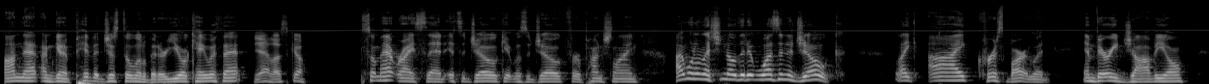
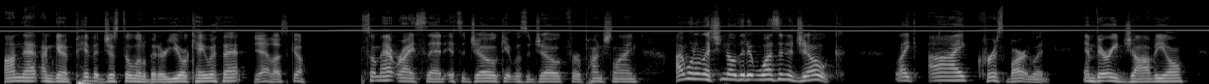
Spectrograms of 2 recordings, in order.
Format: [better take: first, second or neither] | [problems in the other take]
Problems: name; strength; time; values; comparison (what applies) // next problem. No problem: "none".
first | high-pitched whine; loud; throughout; 5 kHz, 9 dB below the speech; faint in the first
